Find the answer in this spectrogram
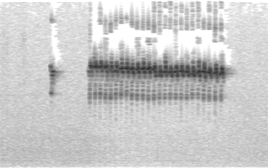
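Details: Yellow-faced grassquit singing one brief high note, then a fast, thin, insect-like buzzy trill of rapid pulses lasting over a second, against quiet background hiss.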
